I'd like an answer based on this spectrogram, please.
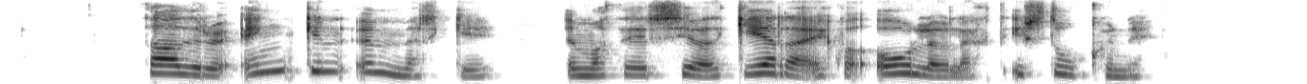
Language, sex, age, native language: Icelandic, female, 20-29, Icelandic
